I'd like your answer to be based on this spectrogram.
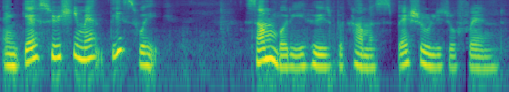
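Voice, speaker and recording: Female storybook reader, slightly low register, highly animated delivery for young listeners. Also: normal speed. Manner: dramatic, animated delivery with emphasis. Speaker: storybook narrator. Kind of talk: expressive read-aloud children's storytelling.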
